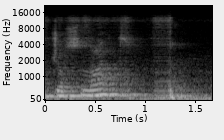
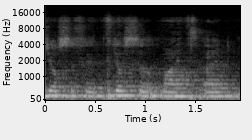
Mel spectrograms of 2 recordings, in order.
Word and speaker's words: Yosemite: It's called, I think it's pronounced Yosemite. Is that the American way of saying it?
